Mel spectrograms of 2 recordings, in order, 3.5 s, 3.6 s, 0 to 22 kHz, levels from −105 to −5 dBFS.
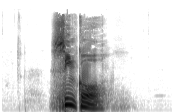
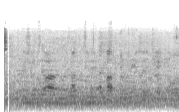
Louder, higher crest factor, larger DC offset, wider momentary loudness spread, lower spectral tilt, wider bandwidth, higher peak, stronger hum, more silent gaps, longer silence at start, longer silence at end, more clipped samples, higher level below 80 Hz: first, -14 LUFS vs -47 LUFS; about the same, 18 dB vs 22 dB; neither; about the same, 10 LU vs 8 LU; first, -5 dB/octave vs -3 dB/octave; first, 14 kHz vs 11 kHz; first, -2 dBFS vs -26 dBFS; neither; neither; first, 1.05 s vs 0.05 s; first, 1.4 s vs 0 s; neither; first, -50 dBFS vs -88 dBFS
